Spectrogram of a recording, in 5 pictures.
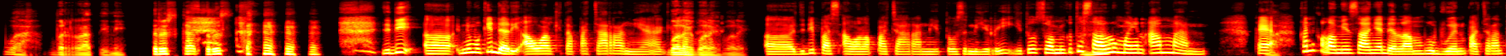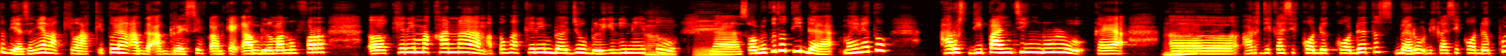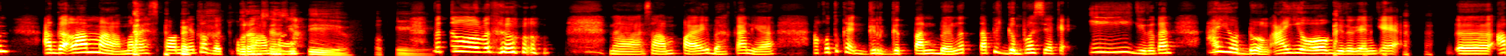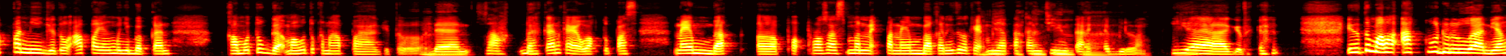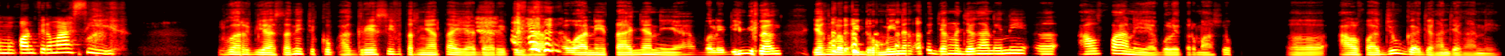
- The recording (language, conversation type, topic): Indonesian, podcast, Bagaimana cara menyatukan pasangan yang memiliki bahasa cinta berbeda?
- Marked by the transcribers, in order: chuckle; chuckle; laughing while speaking: "lama"; laughing while speaking: "betul"; laugh; put-on voice: "ih!"; other background noise; chuckle; laughing while speaking: "kan"; chuckle; laugh; laughing while speaking: "dibilang"; laugh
